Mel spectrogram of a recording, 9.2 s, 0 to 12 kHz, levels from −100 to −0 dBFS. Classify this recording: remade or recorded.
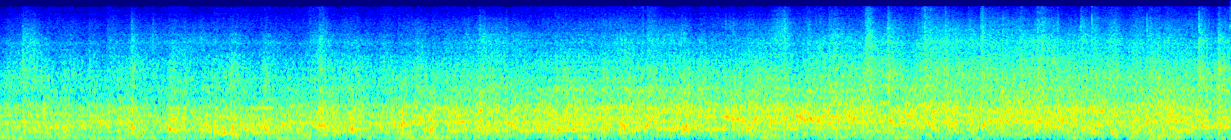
remade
